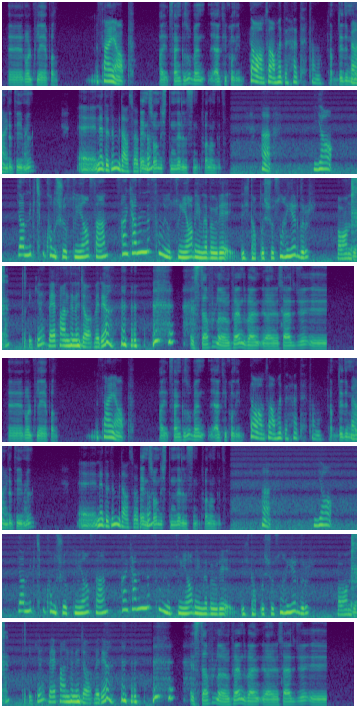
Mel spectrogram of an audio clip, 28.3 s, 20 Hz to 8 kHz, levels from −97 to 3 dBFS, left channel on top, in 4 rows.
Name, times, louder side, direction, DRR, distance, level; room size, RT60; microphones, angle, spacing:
voice 1, 0.1-1.1 3.1-4.8 6.5-7.8 9.9-11.5 21.1-21.4 25.1-27.8, left 1 dB, 10° left, 2.3 m, -32 dB
voice 2, 1.9-2.6 5.0-6.4 7.0-7.2 7.6-7.7 8.6-10.1 12.3-12.6 13.3-13.7 14.5-20.4 20.9-21.5 21.8-25.2, left 2 dB, 50° left, 1.0 m, -25 dB
sound 1, 11.7-24.3, right 1 dB, 20° right, 4.9 m, -48 dB
head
